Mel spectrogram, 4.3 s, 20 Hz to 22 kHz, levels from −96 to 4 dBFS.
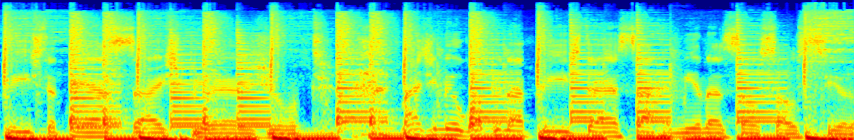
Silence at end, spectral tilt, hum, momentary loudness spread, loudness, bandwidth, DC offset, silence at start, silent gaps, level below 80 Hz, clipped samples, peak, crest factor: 0 s; -4 dB/octave; none; 2 LU; -10 LUFS; 18 kHz; under 0.1%; 0 s; none; -10 dBFS; under 0.1%; 0 dBFS; 8 dB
